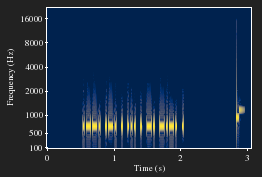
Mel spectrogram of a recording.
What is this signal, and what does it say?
Morse code, heard as a keyed tone, about 52 wpm, 700 Hz. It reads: PRESENCE
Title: Sets of 3 Words - New Word Drill - 50wpm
